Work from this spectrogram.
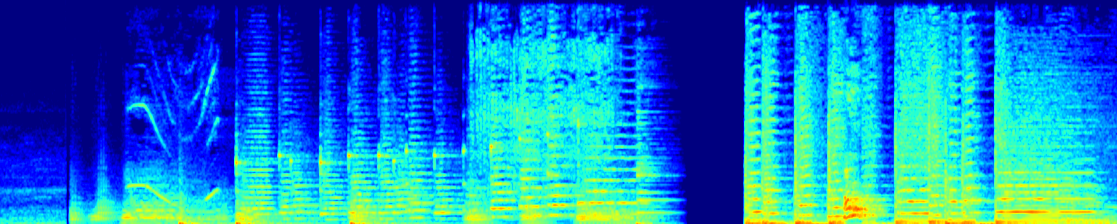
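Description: A dog barks repeatedly in quick, sharp, close yips, with a brief pause before another burst of loud barking.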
